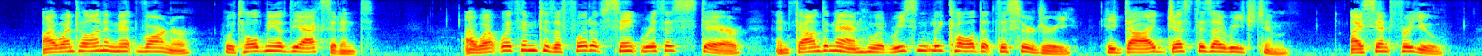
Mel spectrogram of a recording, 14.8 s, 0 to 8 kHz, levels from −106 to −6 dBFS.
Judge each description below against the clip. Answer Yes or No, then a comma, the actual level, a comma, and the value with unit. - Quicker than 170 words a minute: Yes, average, 180 wpm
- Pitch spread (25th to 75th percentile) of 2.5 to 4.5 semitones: No, average, 4.9 semitones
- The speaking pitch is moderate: Yes, medium, 165 Hz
